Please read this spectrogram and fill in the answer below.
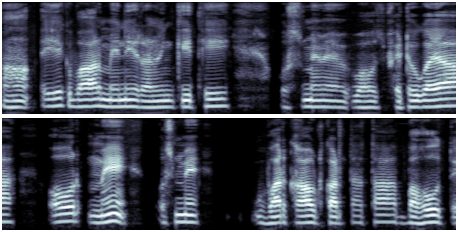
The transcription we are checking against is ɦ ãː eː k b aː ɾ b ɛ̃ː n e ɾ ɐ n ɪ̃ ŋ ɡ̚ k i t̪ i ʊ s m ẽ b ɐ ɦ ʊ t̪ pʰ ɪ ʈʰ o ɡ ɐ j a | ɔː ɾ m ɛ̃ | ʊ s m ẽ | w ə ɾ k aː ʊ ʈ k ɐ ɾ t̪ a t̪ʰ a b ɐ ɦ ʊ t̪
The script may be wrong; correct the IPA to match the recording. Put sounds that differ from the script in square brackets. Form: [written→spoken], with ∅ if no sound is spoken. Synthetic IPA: ɦ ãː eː k b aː ɾ [b→m] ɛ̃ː n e ɾ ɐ n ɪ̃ ŋ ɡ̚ k i [t̪→t̪ʰ] i ʊ s m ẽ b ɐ ɦ ʊ t̪ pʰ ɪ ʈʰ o ɡ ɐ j a | ɔː ɾ m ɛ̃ | ʊ s m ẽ | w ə ɾ k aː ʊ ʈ k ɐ ɾ t̪ a t̪ʰ a b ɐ ɦ ʊ t̪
